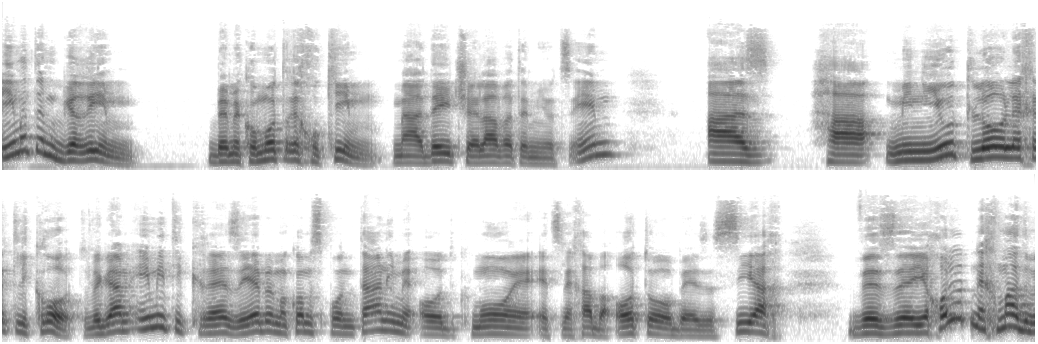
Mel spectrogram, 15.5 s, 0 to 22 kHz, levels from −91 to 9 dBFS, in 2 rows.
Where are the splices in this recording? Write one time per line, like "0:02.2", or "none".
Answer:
none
